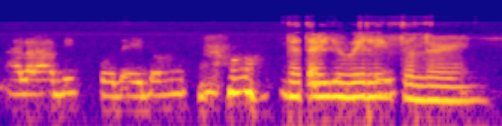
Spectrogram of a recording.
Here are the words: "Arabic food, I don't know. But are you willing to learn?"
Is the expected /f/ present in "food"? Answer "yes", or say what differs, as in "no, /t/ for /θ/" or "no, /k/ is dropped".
no, /p/ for /f/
